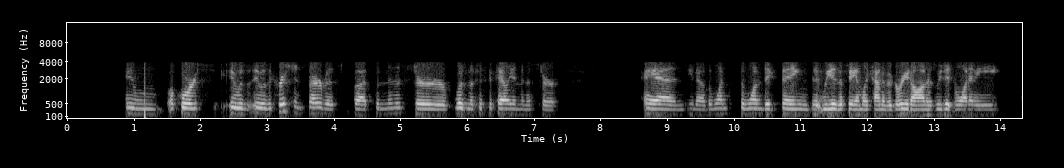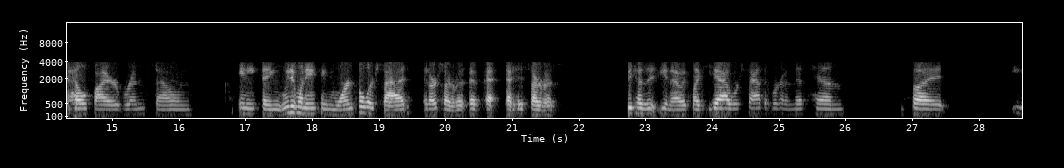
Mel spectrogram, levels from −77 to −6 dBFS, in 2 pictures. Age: 30-49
